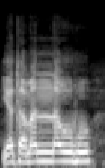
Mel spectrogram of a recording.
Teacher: نون مشدد پر بھی غنہ کریں گے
